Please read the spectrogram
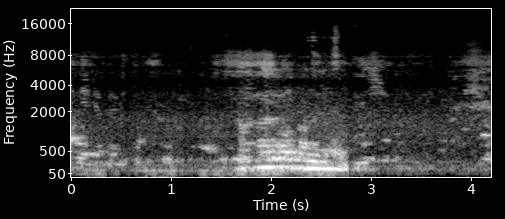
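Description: A man speaking: one short phrase about two seconds in, with quiet pauses around it.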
